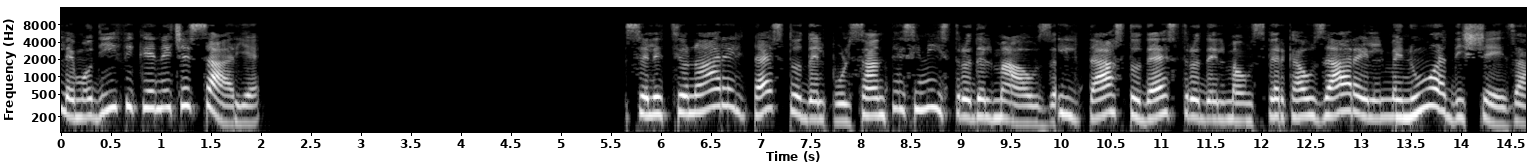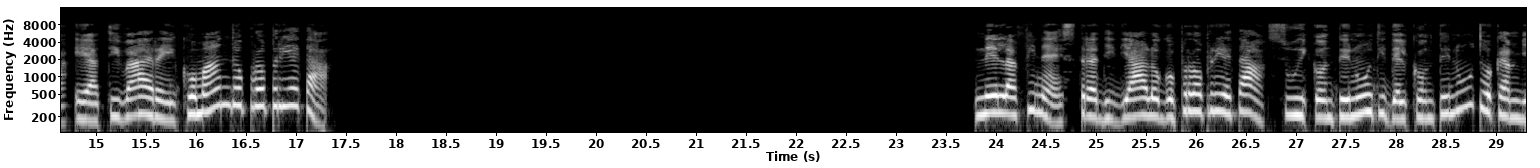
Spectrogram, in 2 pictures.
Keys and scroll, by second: 26.9 ctrl+v.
